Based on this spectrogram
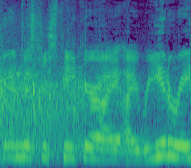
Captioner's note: some Applause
